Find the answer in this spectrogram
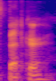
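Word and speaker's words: Boettger: last name correctly uh it's it's betger the oh is silent all right and can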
